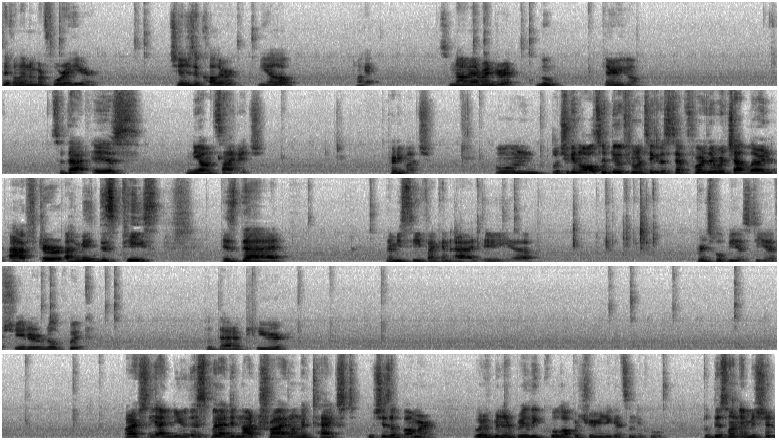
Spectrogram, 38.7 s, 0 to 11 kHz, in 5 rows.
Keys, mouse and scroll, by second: 0.2 click, 1.0 click, 4.4 click, 4.9 click, 5.3 scroll down 2, 5.6-8.3 middle drag, 10.3-12.1 middle drag, 12.3 shift+middle click, 13.1-14.0 scroll up 2, 14.0 click, 16.6-17.4 scroll down 2, 17.4 middle click, 18.3 click, 19.8 shift+a, 25.4-27.6 scroll down 1, 27.6 middle click, 27.6-28.3 scroll down 1, 29.0 click, 29.7 click, 30.3-34.0 middle drag, 34.1-35.7 middle drag, 37.6-38.7 middle drag.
